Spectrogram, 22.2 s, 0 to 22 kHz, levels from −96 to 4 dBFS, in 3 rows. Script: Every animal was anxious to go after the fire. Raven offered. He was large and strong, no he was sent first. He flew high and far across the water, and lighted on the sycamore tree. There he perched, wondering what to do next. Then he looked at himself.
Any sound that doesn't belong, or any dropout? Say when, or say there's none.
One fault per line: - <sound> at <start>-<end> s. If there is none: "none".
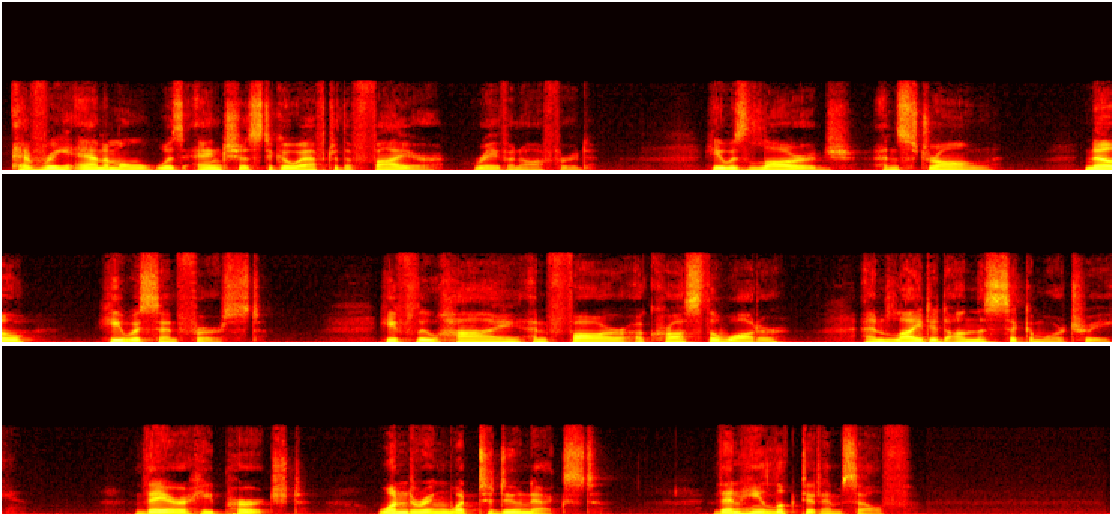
none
